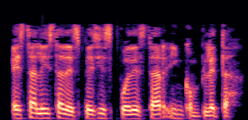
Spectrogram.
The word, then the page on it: incompleta: ispanskii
